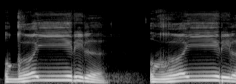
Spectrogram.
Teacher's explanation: huruf gin yang berharakat fathah bertemu ya sukun kita lunakkan huruf lin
